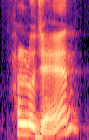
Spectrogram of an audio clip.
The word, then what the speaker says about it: 할로젠: 그 다음에 이제 17쪽 할로젠 17쪽 할로젠 17쪽에 있는 애들 할로젠 또 옛날에는 할로겐이라고도 했어 독일식이냐 뭐 미국식 영어 발음이냐 차인데 할로젠 원소 그지 그래서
